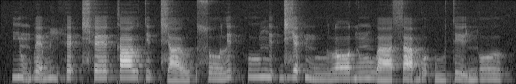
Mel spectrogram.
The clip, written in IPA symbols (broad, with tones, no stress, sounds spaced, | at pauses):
j ũ˦˨ b ɛ̰˦˨ m ḭ˦˨ h ɛ˦ ʔ t͡ɕʰ ɛ˦ k a˦ ʊ̯ t ɪ˦ ʔ t͡ɕ a˨ ʊ̯ | s o˨ l ɪ˦ ʔ pʰ u˦ ŋ ɪ˦ ʔ d͡ʑ ɛ˦ ʔ m u˨ l ɔ˦ d ũ˦ w ä˨ s ä̰˦˨ b o̰˦˨ ʔ u˨ t ḛ˦˨ ɪ̯ ɲ o˦ ʊ̯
